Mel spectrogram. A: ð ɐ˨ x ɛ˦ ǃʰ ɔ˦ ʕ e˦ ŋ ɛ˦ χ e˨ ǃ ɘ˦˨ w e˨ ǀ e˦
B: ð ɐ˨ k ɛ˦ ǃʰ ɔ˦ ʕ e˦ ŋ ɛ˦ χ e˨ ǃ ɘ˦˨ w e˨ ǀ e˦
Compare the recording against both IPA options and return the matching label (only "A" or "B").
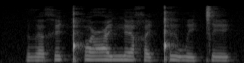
A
